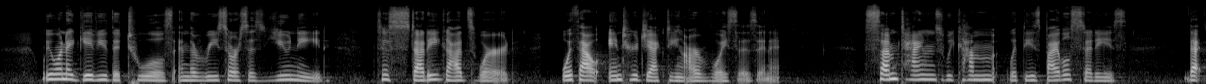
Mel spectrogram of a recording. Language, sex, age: English, female, 20-39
